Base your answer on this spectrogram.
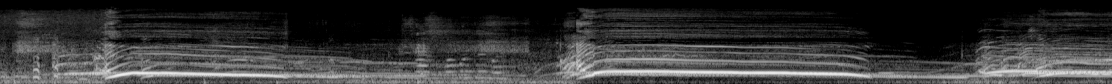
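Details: Wolf at the San Diego Zoo, 2014, giving loud drawn-out howls: each rises quickly, holds a steady tone for a couple of seconds, then sinks, three howls with overlapping harmonising voices.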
